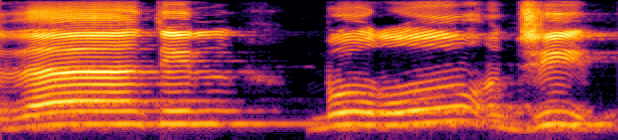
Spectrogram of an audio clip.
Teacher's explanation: এখানে জিম সাকিন হবে, জিম যেহেতু কলকার অক্ষর হালকা ধাক্কা দিয়ে পড়তে হবে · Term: কলকলা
